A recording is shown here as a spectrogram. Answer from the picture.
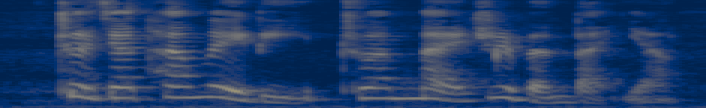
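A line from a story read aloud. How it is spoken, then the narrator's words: Smiling. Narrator (Chinese): 护生笑笑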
